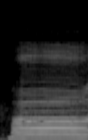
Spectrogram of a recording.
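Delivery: "ma" high, flat and held; steady, level, high-pitched "ma"; monotone first tone. Shown as a demonstration. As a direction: keep "ma" on one high note. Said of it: "It's very monotone and flat".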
